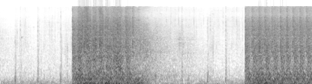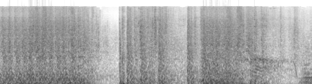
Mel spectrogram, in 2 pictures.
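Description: Rifle shots ring out in loud rapid bursts.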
